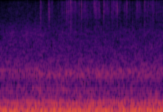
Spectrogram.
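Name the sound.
car driving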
